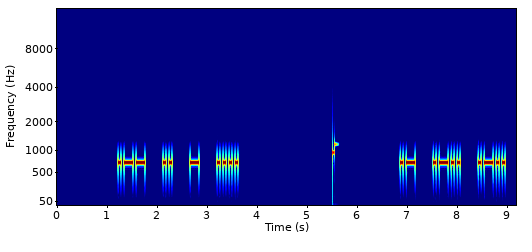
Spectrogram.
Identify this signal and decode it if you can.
Morse code, heard as a keyed tone, about 20 wpm, spaced as for 14 wpm, 700 Hz. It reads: WITH ALL
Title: 2x Character Spacing - Top 100 Words - 20wpm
